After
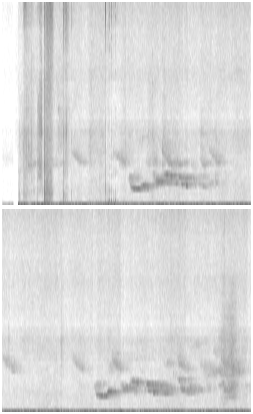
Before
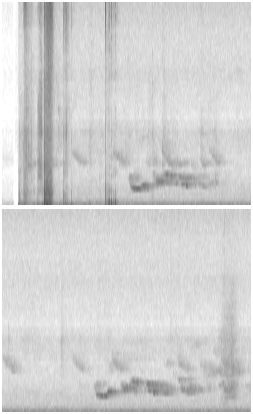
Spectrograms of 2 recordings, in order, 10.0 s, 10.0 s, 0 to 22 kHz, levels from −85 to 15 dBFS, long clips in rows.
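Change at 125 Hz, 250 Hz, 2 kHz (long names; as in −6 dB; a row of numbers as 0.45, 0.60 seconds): +6.5, −12.5, −8.0 decibels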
